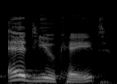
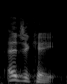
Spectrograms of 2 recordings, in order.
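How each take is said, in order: First: The D and U are said as separate sounds. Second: The D and U blend into a J sound. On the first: The speaker calls it wrong. "I'm not saying educate" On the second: The speaker calls it right. "blend together like J"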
